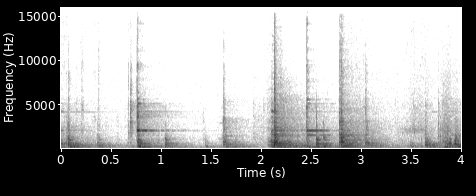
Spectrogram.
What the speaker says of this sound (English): Reach down in there with a number 2 Roberts bit. Get those 2 little screws out.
